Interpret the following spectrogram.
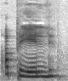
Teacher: you see that L is really soft here in this position because it stands before the soft sign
